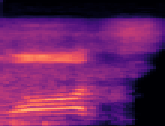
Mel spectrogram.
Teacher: ضاد کی ادائیگی میں بھی زبان کا بیچ اوپر کے تالو سے لگ رہا ہے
